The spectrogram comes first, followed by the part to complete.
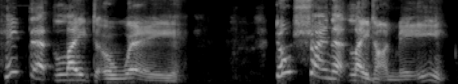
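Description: A man's voice: a little high, wildly swooping pitch, slow pace, sharp tone, exaggerated voice. A man playing a frightened old man in a radio horror drama, stammering and pleading in alarm.

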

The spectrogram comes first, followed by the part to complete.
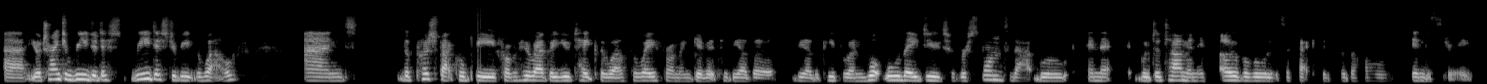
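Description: A woman's voice: lowish voice, fairly even intonation, a little fast, mellow, slightly rough, no room sound, muffled recording. A woman legal expert on a podcast, thinking aloud as she explains the law, with frequent restarts. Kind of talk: podcast discussion.

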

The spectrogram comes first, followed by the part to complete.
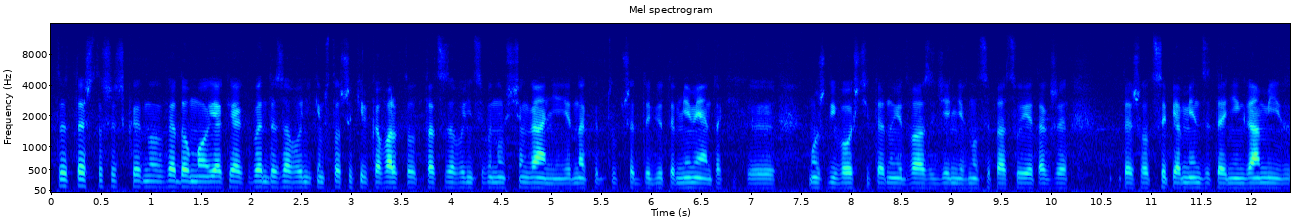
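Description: A young man in his twenties with a bright, forward, slightly low-pitched voice, answering questions in a halting way with plenty of restarts. The sound comes from a handheld mic in a gym, with a faint hiss underneath. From Poland. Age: 20s. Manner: halting, many fillers and repeated words. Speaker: boxer. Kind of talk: interview answers. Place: indoor boxing gym. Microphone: handheld reporter mic.

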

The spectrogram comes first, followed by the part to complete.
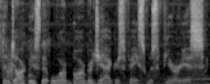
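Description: An actor voicing a brooding thriller writer, giving grave, measured narration in a video game. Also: male voice, lowish voice, gravelly. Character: brooding male thriller writer telling his own dark story. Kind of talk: scripted noir narration. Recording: game audio with loud music behind.

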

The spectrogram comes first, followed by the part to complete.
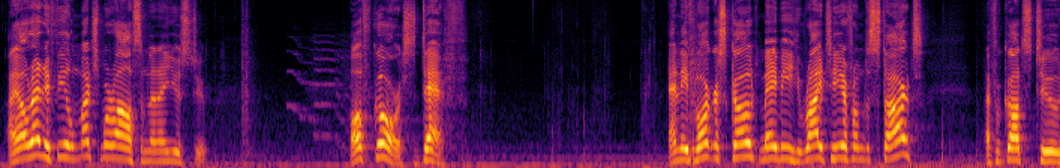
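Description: Dutch-accented male gaming host, higher voice, talks through each move out loud. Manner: chatty, thinks aloud, reads game text aloud. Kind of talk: let's play commentary. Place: home room at a desk. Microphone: headset.

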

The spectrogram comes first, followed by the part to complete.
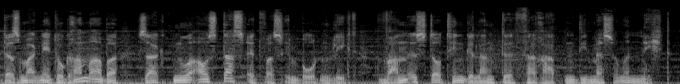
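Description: A man's voice: extremely low pitch, lively intonation, moderate pace. A man reading scripted documentary narration as the narrator. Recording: music bed under the voice. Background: music.

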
